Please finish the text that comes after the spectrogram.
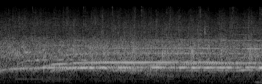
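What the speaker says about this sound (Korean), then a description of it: "여러분, 이 서약에 큰 박수를 한번 보내주시기 바랍니다" A church congregation at a pastor's ordination service applauds after the candidates' vows, a thick, continuous burst of clapping from many people, steady and fairly loud throughout.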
